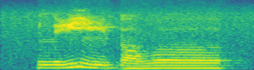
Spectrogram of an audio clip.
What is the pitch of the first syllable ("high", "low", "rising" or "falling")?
rising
